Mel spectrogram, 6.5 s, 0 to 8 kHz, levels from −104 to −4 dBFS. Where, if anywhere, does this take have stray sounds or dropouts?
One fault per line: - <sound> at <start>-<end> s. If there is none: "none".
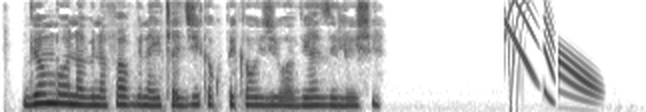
- chirp at 5.1-6.1 s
